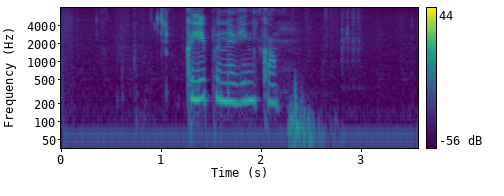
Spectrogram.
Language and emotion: Russian, neutral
